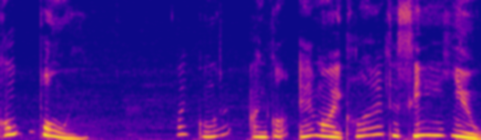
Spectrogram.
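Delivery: loud, slow, high squeaky voice. Though lacking helium, the speaker attempts a high Mickey Mouse voice. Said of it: "I don't think I'm going to be able to do this voice because I don't have helium".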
